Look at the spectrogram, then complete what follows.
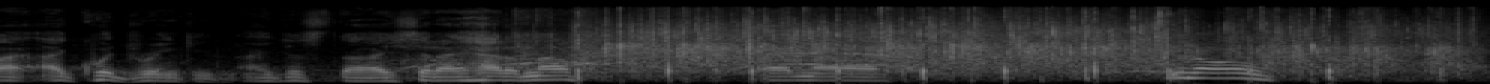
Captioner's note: audience and panel clap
